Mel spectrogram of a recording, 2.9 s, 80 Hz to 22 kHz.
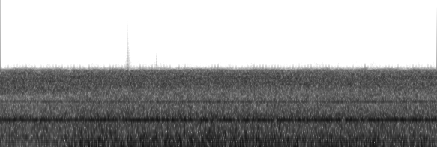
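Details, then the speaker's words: Athlon XP 2400+ overclocked PC, stock CPU cooler modified with a fast-running 70mm fan: loud steady airy roar with constant high tone, moves a lot of air, quieter than many fans; normal operation. "fitted this fast running 70mm fan onto it, which it puts out a lot of air. As you can hear, it's quite loud, but not as loud as a lot of fans I've messed"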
